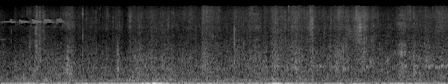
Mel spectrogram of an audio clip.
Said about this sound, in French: Voilà, c'est un bruit qui nous enchante tout le temps, c'est magnifique cette tempête.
